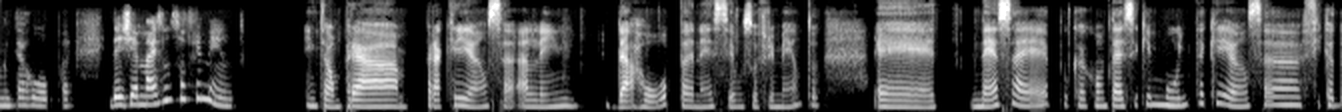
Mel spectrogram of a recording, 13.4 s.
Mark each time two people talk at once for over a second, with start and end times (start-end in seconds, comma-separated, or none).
none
